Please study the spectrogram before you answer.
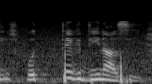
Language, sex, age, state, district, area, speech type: Bengali, female, 30-45, West Bengal, Paschim Medinipur, rural, spontaneous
